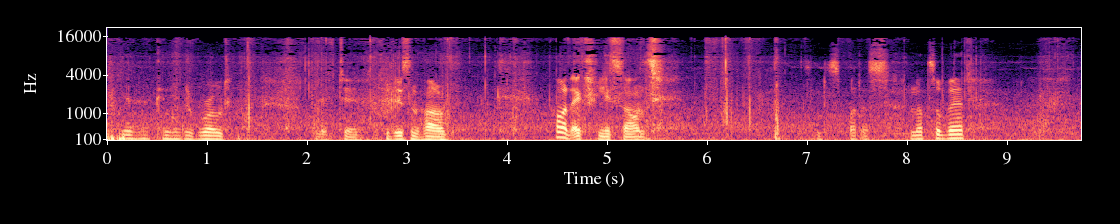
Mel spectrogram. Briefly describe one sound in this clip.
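A man talks calmly close up.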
